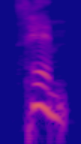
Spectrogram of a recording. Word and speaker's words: 샘: 자, 보면은 무, 김, 뱀, 샘 이런 단어는 지금 준말이 표준어가 되면서 장음이 돼요. 그래서 이름절 단어는 되게 긴 소리로 발음합니다.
